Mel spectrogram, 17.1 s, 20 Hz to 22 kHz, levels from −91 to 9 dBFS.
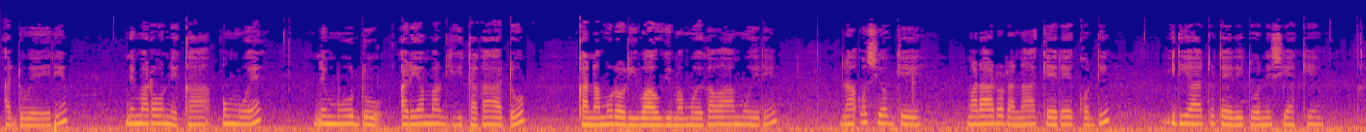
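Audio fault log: throughout — AAC compression: the speech sounds dull and smeared, with a warbling, fizzy edge on sibilants and held sounds, and nothing above 14.1 kHz. This fits coarse quantisation of the frequency lines and a lowered cut-off, likely from AAC-LC coding at around 32 kbps.
11.40 to 11.44 s — loud pop: a single sharp pop jumps out about 10 dB above the speech, which carries on underneath it. A sudden voltage pulse, likely from a plug, a switch or static, was added to the signal and briefly shaped by the circuits after it.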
